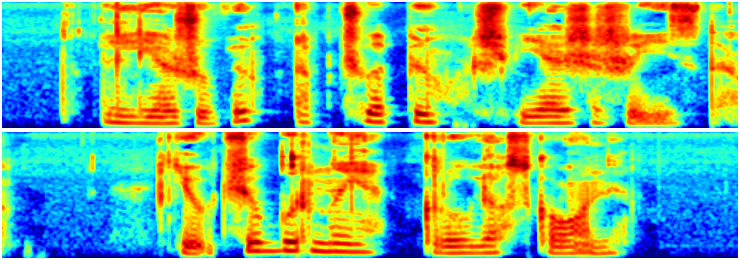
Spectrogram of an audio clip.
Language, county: Lithuanian, Vilnius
